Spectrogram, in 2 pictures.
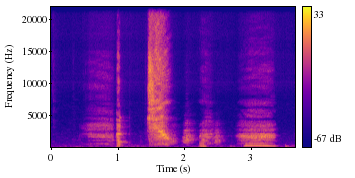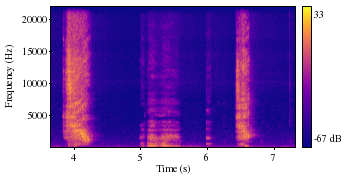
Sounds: Sneeze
